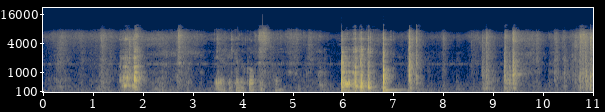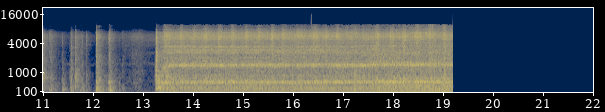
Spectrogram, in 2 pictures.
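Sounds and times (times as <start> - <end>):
machine motor humming: 13.3 - 19.2
stone rollers grinding: 13.3 - 19.2.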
